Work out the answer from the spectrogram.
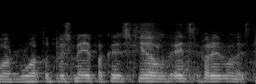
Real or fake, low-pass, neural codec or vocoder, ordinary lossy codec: fake; 7.2 kHz; codec, 16 kHz, 1.1 kbps, Voila-Tokenizer; Opus, 64 kbps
